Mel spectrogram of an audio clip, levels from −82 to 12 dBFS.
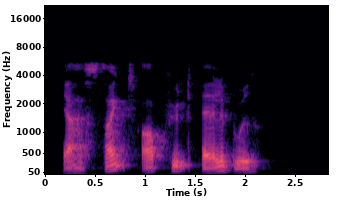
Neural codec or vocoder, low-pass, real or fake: none; 5.4 kHz; real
